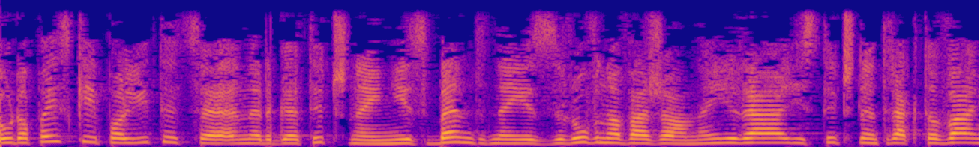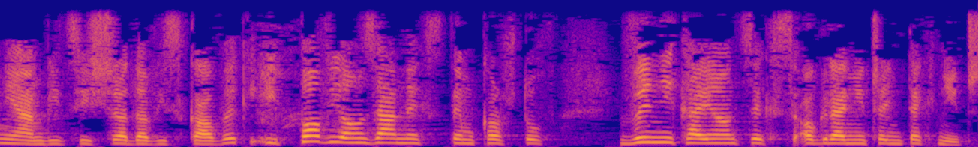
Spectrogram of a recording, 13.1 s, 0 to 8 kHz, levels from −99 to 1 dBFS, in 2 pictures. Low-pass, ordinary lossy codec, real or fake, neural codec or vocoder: 7.2 kHz; none; real; none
